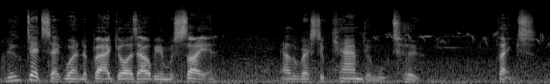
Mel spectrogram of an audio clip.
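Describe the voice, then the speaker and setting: A man's voice: medium pitch, normal speed, noisy background, natural voice. A man voicing a friendly local ally in a video game, speaking casually. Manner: chatty, friendly slang. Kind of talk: video game cutscene dialogue.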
